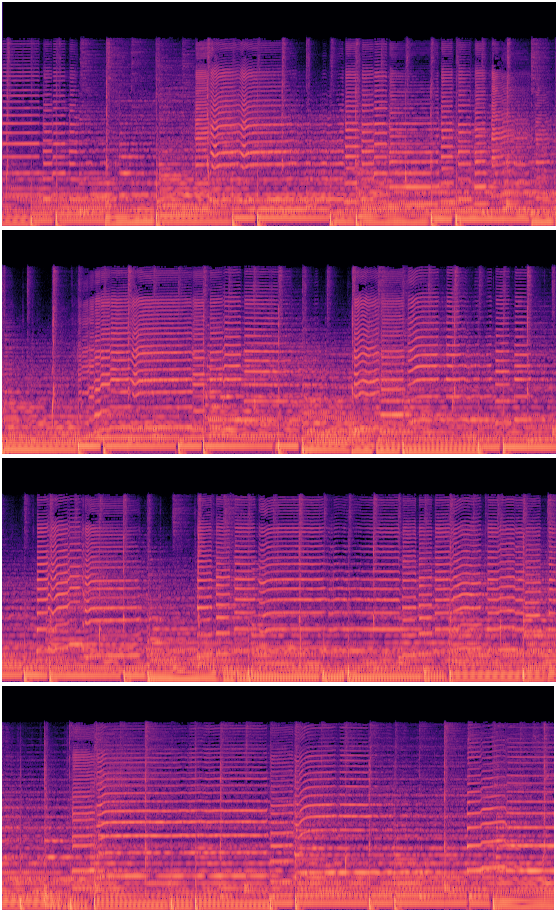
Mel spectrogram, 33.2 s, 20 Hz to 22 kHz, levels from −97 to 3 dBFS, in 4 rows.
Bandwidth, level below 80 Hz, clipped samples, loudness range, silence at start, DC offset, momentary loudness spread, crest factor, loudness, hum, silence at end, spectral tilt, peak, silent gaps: 13 kHz; -30 dBFS; under 0.1%; 2 LU; 0 s; under 0.1%; 5 LU; 16 dB; -22 LUFS; none; 0 s; -5 dB/octave; -6 dBFS; none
